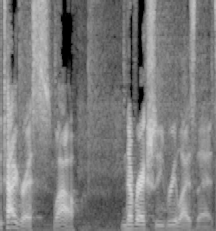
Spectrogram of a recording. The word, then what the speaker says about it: Tigres: Yeah, shit, that's Tigres. I thought it was Tigers at first, but it's actually Tigres.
